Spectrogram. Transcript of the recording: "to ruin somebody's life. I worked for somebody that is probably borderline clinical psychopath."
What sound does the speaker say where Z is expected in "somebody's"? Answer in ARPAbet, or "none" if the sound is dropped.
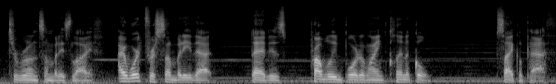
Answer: Z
